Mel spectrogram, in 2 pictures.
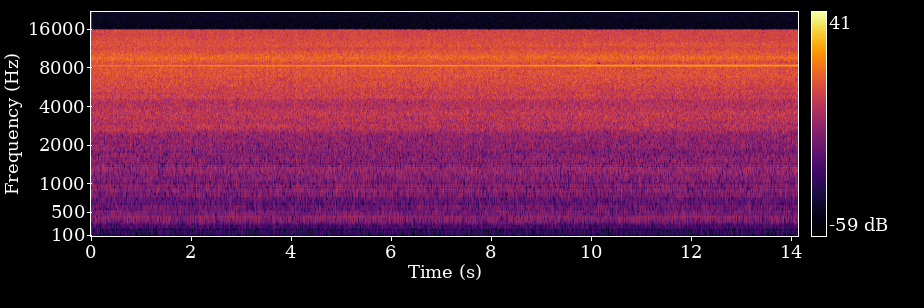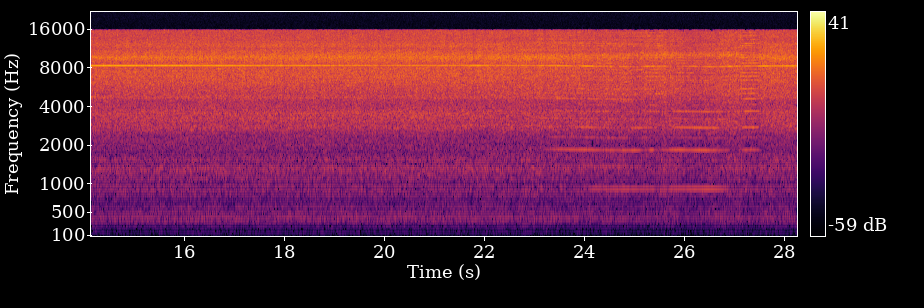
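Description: Table-mounted router running steadily at full speed, its bit cutting slots into the end of a wooden board clamped to a jig carriage. A few faint whining tones come and go near the end.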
